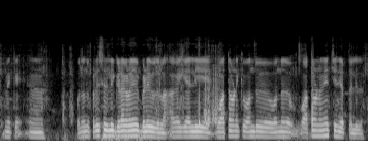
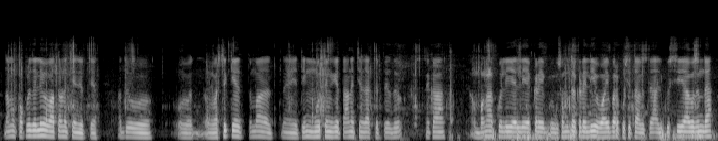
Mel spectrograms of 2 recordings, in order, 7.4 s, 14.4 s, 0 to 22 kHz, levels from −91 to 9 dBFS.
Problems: none marked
